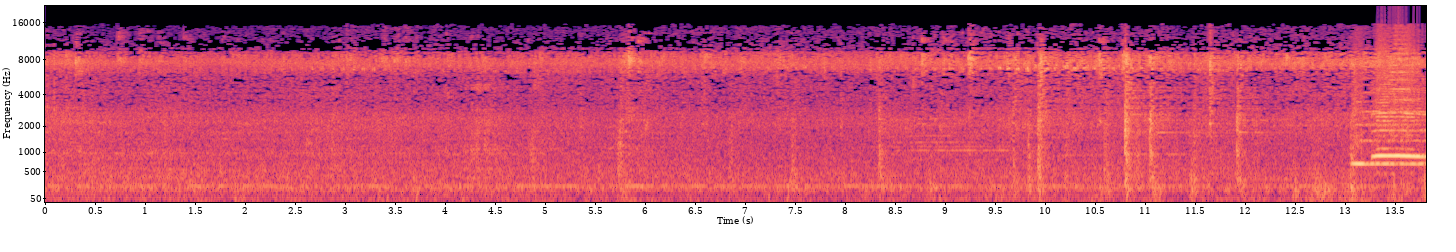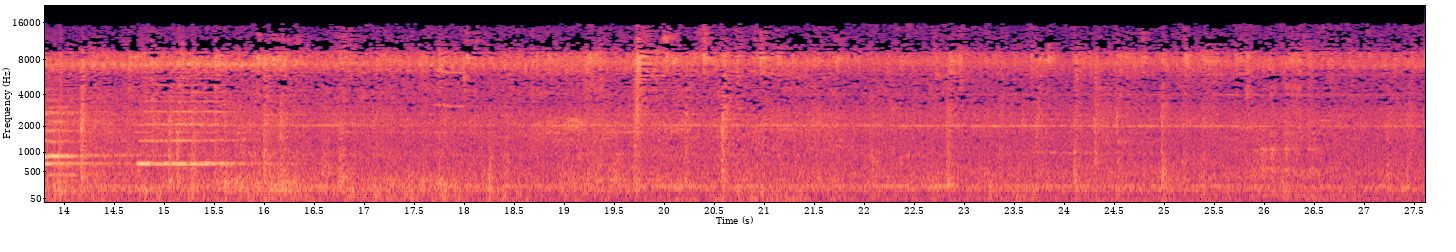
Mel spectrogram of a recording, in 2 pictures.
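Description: Rajdhani Express passenger coach running, heard from its open door: a steady rumble with wheels clattering over the rails. About 13 seconds in a train horn sounds twice, a short blast then a longer one. The horn is the loudest sound.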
